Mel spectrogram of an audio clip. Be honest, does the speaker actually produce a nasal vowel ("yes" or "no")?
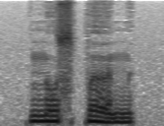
no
